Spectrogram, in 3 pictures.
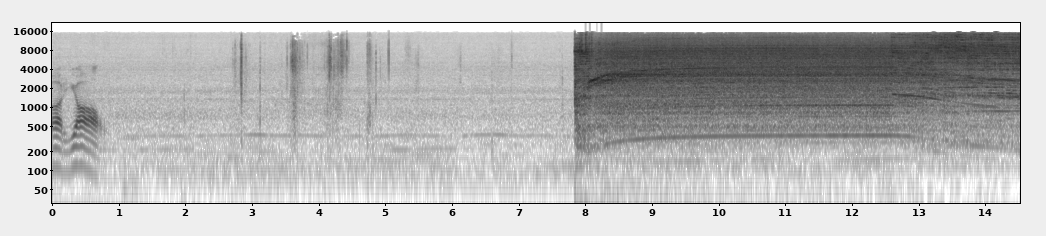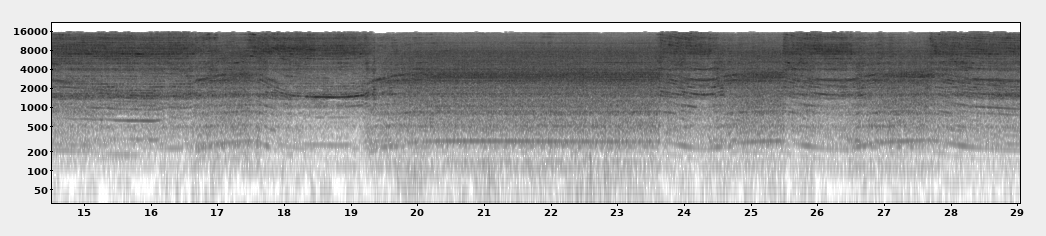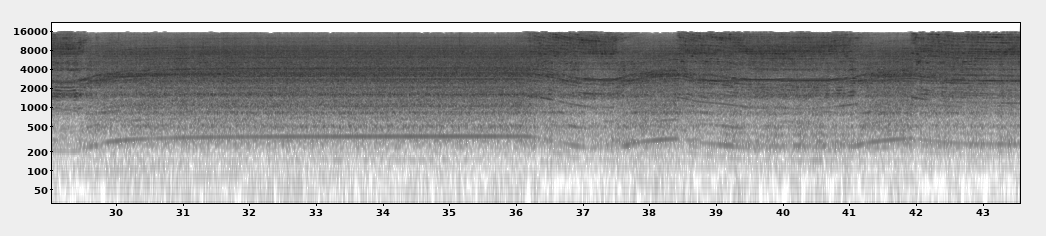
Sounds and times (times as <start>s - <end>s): Sawing: 7.8s - 43.5s.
